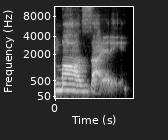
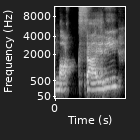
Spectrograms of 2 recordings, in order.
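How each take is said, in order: First: The X is not sounded like in fox. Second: The X is sounded like the x in fox. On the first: "or do you guys say Moxiety?" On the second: "I say Moxiety ... I pronounce the X like in Fox"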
